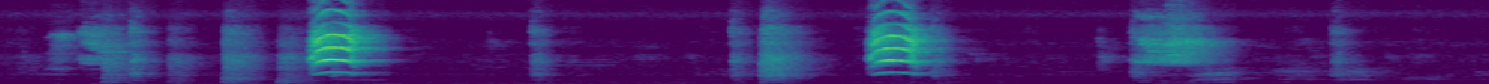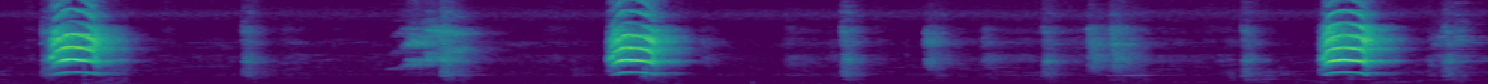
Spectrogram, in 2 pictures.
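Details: Wild Olive-backed sunbird calling to companions, giving a series of six loud, ringing, arched calls about every three seconds, with many soft chips and ticks between them.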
